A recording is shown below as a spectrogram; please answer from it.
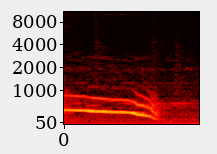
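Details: Howl of a West Highland White Terrier singing after a walk: one steady, sustained tone lasting about a second, then sliding sharply downward as it fades.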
